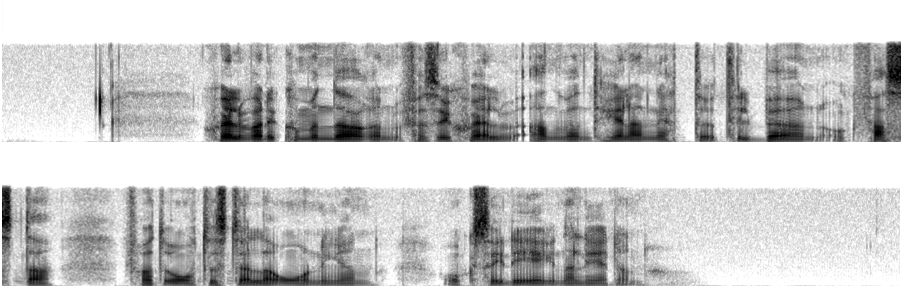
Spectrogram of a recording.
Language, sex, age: Swedish, male, 24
